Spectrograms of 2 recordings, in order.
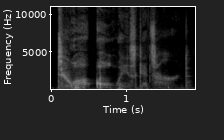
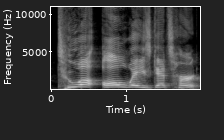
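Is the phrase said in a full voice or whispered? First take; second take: whispered; full. First: It is said in a whisper. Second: It is said in a full, louder voice. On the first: It is shared as a secret. "I'll whisper it really clearly for you to hear" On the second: It is repeated so everyone hears it. "in case you didn't hear me the first time"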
